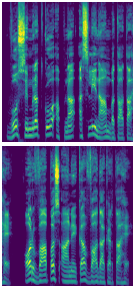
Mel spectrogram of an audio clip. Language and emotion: Urdu, neutral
